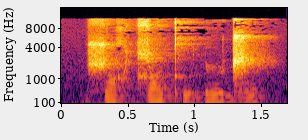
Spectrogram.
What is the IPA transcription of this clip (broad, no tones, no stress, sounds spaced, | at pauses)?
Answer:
ʃ ɒ x t͡ɕ ɒ ə̯ kʼ u ɗ ø ɖ͡ʐ ə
